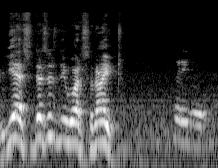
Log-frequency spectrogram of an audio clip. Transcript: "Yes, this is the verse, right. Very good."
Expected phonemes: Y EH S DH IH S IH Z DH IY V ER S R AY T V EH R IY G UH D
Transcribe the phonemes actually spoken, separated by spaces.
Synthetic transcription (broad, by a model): Y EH S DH IH S IH Z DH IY W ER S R AY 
